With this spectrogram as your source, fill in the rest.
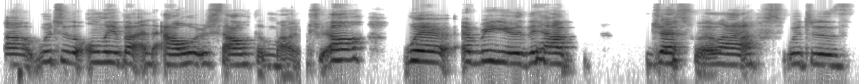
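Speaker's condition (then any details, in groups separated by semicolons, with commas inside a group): Cerebral palsy; physical disability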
